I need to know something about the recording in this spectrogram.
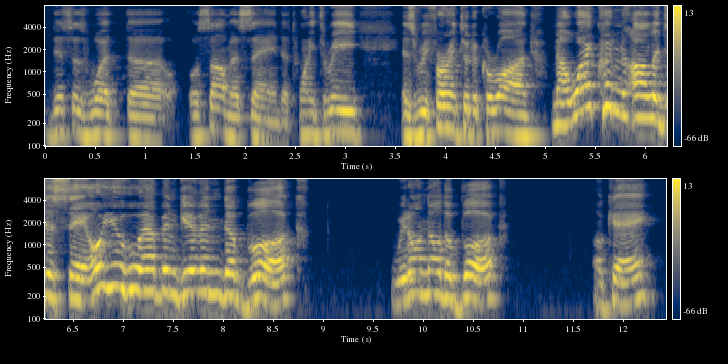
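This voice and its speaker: A Portuguese-native co-host reads scripture aloud at a measured pace, his voice on the high side. He pauses frequently to probe each phrase in a casual discussion.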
